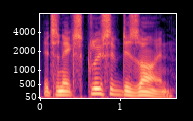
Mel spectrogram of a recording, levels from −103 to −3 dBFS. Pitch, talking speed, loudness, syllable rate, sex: 125 Hz, 140 wpm, -16 LUFS, 5.0 syllables/s, male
